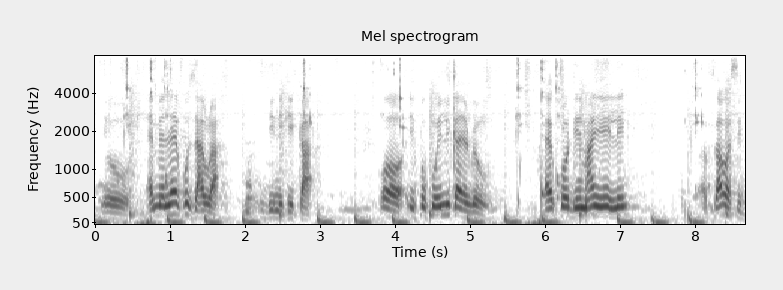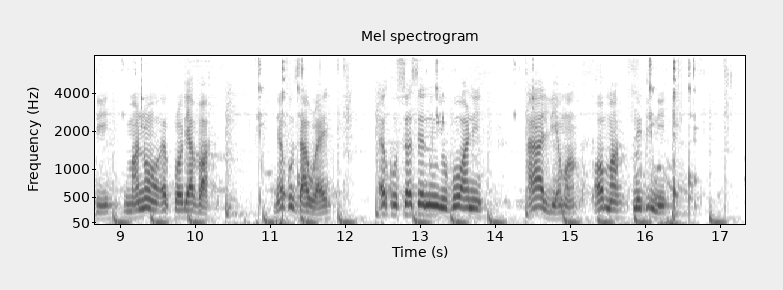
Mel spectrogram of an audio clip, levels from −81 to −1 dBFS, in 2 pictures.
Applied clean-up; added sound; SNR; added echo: none; Liquid + Drum / Drum kit; 12 dB; none.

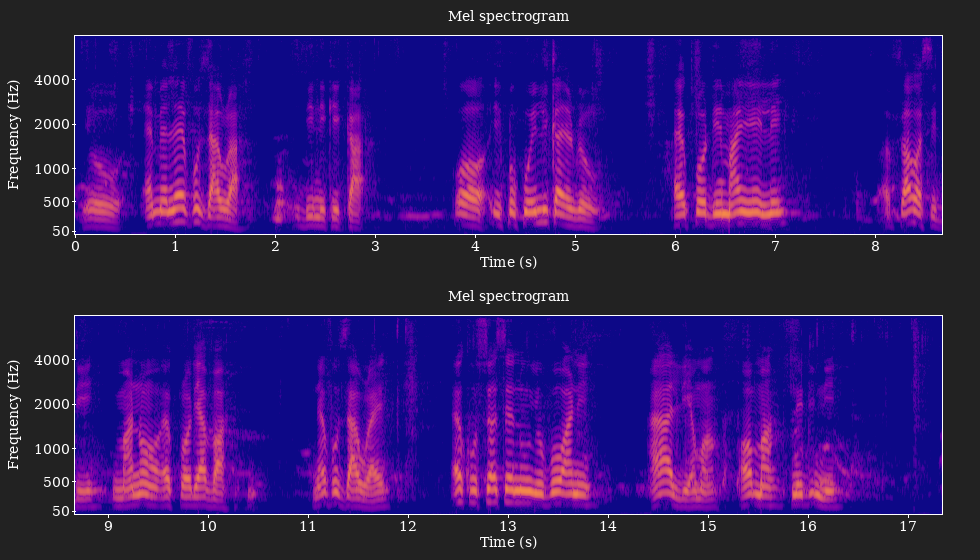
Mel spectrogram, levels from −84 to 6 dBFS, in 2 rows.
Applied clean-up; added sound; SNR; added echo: none; none; none; none.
